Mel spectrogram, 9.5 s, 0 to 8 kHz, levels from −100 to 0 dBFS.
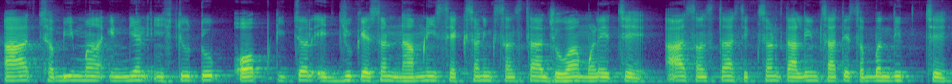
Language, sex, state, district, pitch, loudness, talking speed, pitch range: Gujarati, male, Gujarat, Gandhinagar, 140 Hz, -19 LUFS, 125 wpm, 135-145 Hz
